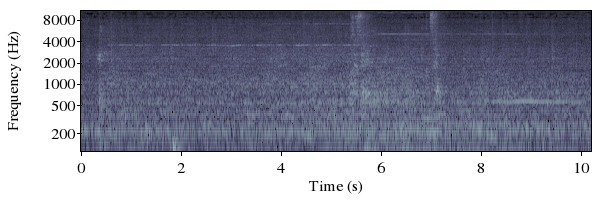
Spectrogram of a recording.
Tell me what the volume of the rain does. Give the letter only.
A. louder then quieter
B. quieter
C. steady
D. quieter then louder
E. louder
C.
